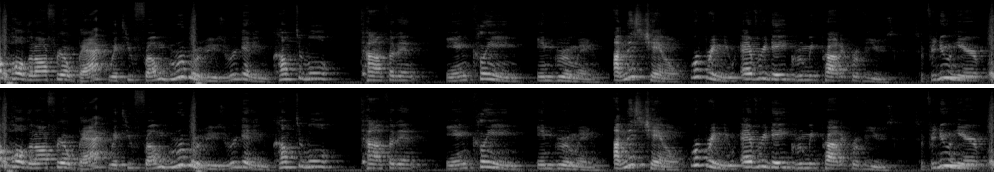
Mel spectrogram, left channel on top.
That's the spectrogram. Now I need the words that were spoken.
Paul D'Onofrio back with you from Groom Reviews. We're getting you comfortable, confident, and clean in grooming. On this channel, we're bringing you everyday grooming product reviews. So if you're new here,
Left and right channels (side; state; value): both; normal; correlation 0.73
